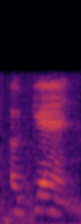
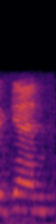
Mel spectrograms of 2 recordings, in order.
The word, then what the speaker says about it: again: like a gain but again it sounds more like this uh again with the short e and this is a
